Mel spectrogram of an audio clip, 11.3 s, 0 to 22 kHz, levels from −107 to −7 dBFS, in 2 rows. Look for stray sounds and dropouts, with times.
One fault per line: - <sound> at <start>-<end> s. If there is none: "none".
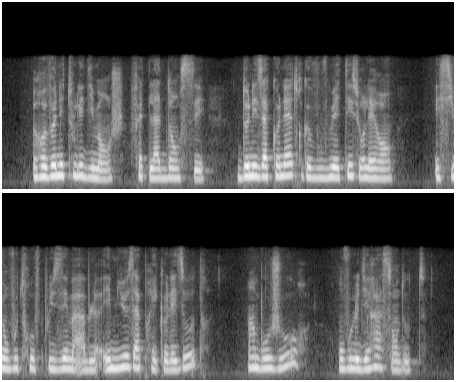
none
